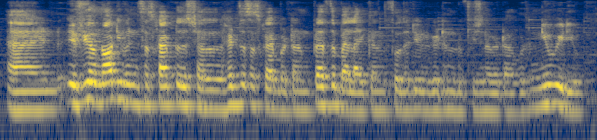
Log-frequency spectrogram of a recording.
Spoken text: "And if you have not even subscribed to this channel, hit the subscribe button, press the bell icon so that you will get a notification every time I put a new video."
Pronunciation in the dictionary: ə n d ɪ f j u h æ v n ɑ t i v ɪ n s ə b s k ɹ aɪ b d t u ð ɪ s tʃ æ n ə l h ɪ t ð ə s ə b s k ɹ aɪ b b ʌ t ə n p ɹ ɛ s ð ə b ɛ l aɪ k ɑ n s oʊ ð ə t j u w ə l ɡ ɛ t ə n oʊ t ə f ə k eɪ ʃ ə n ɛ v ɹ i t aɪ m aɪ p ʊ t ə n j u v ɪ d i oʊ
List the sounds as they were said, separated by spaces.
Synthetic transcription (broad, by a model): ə n d ɪ f j u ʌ n ɑ t i v ɪ n s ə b s k ɹ aɪ b t u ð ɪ s tʃ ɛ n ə l h ɪ t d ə s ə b s k ɹ aɪ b b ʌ t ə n p ɹ ɛ s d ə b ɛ l aɪ k ɑ n s oʊ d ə t j u ɡ ɛ t ə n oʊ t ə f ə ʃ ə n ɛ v i t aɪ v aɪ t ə n j u v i d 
